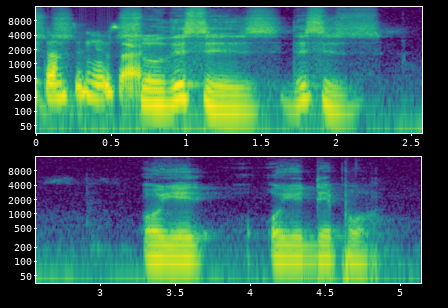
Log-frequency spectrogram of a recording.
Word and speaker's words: Oyedepo: It's Oyedepo. Did I pronounce that right? Oh, yeah, Depo. Oyedepo.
